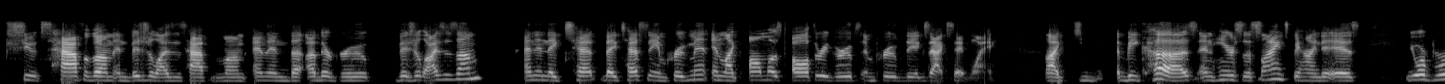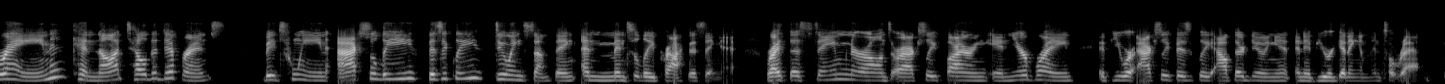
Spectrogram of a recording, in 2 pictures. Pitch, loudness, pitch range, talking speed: 190 Hz, -24 LUFS, 180-225 Hz, 180 wpm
